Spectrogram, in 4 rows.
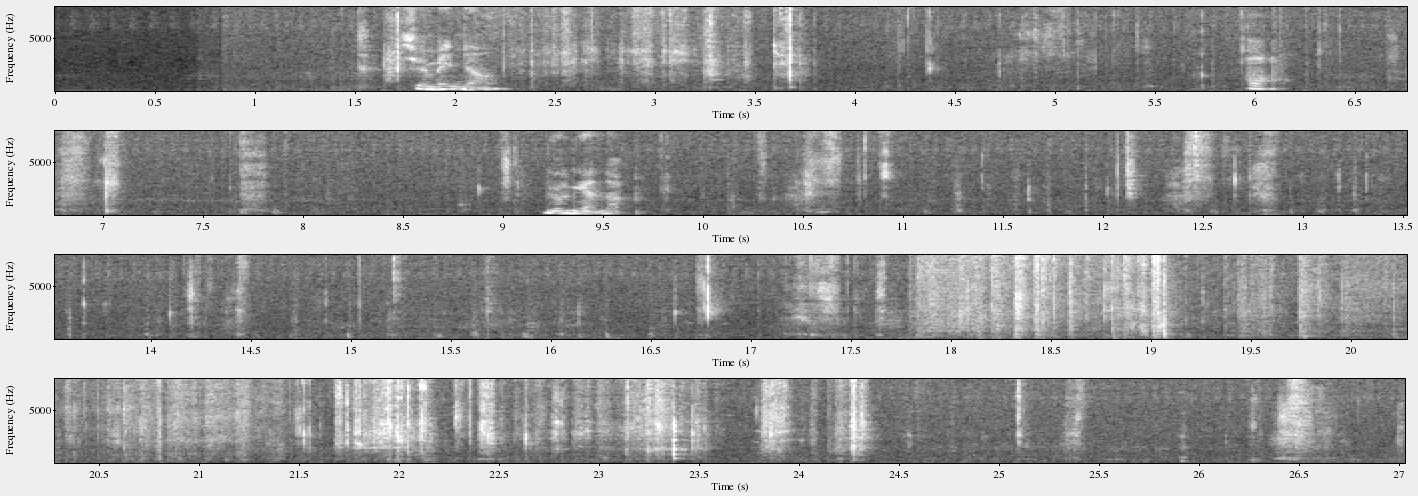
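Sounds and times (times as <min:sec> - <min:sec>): wet chewing and lip-smacking: 0:09.8 - 0:17.7.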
